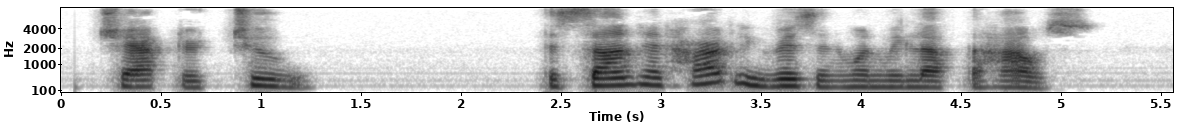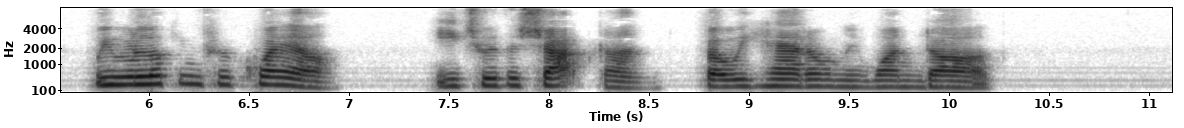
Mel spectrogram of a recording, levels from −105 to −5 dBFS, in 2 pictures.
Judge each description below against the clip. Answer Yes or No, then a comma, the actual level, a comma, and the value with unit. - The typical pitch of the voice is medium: No, high, 195 Hz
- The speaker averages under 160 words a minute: Yes, average, 140 wpm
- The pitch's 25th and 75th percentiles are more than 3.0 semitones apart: Yes, average, 3.4 semitones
